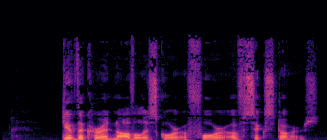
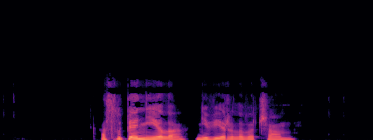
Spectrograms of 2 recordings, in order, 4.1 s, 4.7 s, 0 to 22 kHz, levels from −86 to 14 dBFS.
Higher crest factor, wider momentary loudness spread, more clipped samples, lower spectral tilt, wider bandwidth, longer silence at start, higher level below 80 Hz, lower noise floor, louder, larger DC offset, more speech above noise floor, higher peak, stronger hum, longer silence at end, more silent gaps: about the same, 18 dB vs 18 dB; second, 8 LU vs 13 LU; neither; second, -5 dB/octave vs -6.5 dB/octave; first, 16.5 kHz vs 9.4 kHz; second, 0.8 s vs 1.25 s; about the same, -62 dBFS vs -60 dBFS; second, -70 dBFS vs -88 dBFS; about the same, -19 LUFS vs -18 LUFS; neither; second, 51 dB vs 70 dB; about the same, -2 dBFS vs -2 dBFS; neither; second, 0.2 s vs 1 s; neither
